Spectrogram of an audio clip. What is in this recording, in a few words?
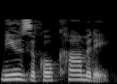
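"Musical comedy", English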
